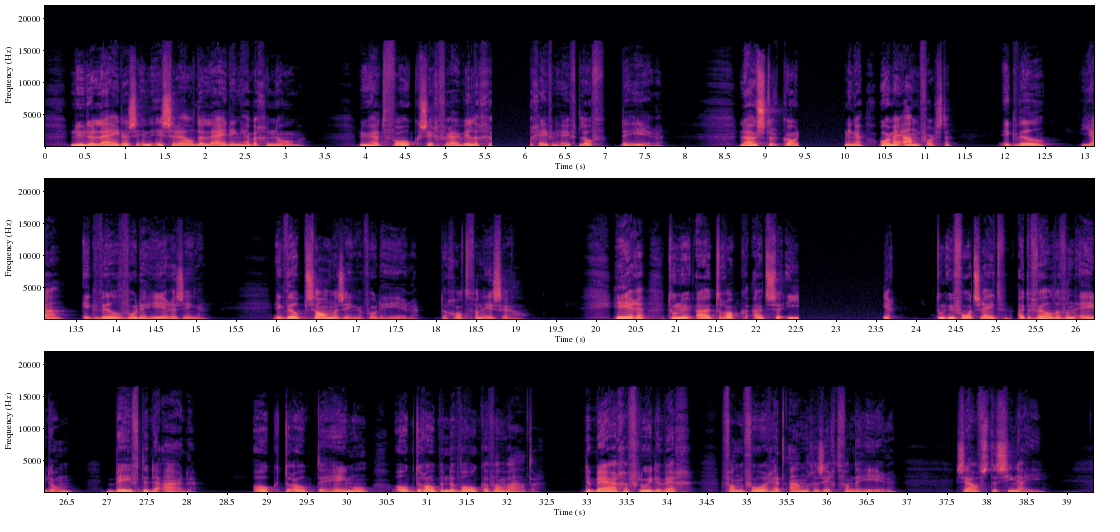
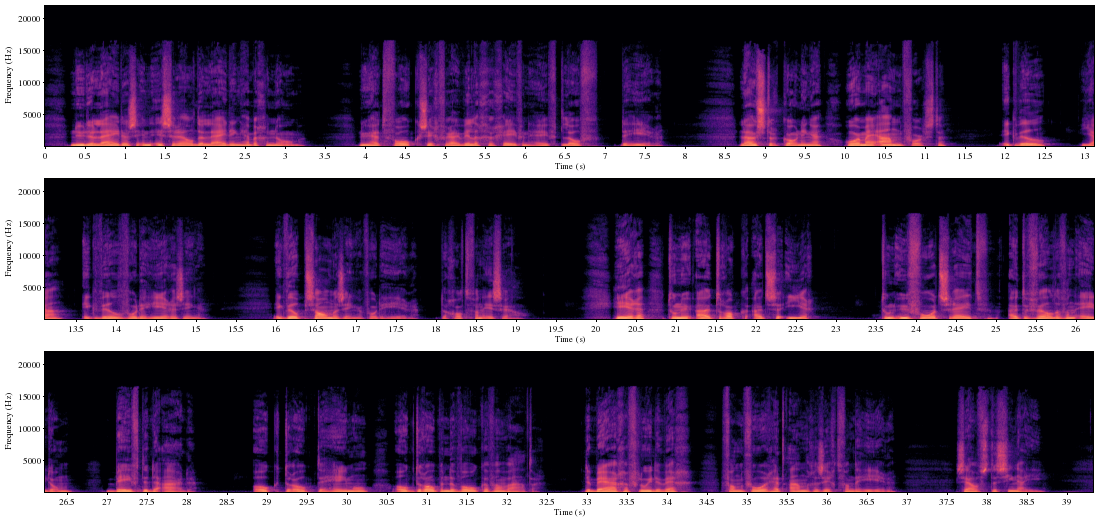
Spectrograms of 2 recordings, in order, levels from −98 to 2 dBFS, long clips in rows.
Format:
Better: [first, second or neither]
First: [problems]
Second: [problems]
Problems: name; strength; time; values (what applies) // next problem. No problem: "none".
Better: second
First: audio freezing; at 5.5 s, at 9.5 s for 0.5 s and at 23 s for 1 s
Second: none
